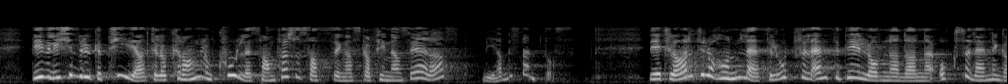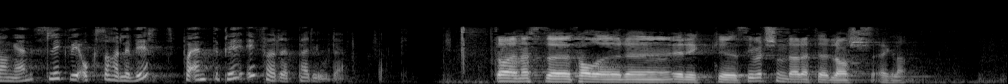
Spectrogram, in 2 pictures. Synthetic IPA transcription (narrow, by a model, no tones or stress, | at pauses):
ʋɪʋɪlɪçːəbɾʉːkət̪ʰiːɑt̪ʰɪlɔkʰɾɑŋləɔmkʰʊɭəsɑmfœɾʂl̩sɑt̪sɪŋɑskɑlfɪnɑnsɪeːɾɑs | ʋɪhɑɾbəst̪ɛmt̪ʰɔ̰s | ʋɪæɾkʰlɑːɾət̪ʰɪlɔɦɑnd̪lət̪ʰɪloɔʊpfʏlːəɛnt̪epʰeːlɔʋnɑd̪ənəʔɔksɔd̪ɛnːəɡɑŋːənsliːkʋɪʔɔksɔɦɑɾɭɛʋeːɾt̪pʰɔɛnt̪eːpʰeːʔɪfœɾəpʰæɾɪṵːd̪ə̰ | d̪̥ɑænɛst̪ət̪ʰɑːləɾeːɾɪksiʋəʈʂn̩d̪æɾɛt̪ːəɾlɑːʂḛːɡəlɑ̰n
